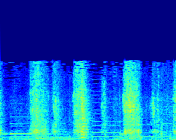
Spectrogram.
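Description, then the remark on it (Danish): A hand saw rasps through wood in steady back-and-forth strokes using the whole length of the saw, each pass a bright, gritty burst, moderately loud with no voices. “Og bare give en gas. Og så brug hele saven.”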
